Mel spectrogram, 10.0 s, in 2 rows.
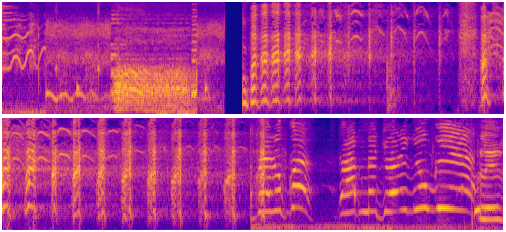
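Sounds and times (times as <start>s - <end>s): high-pitched laughter: 0.0s - 1.2s, 1.9s - 7.5s.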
